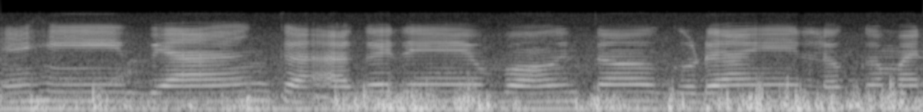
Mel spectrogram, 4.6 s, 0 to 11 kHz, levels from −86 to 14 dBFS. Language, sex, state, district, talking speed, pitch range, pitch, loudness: Odia, female, Odisha, Malkangiri, 105 wpm, 80-95 Hz, 80 Hz, -15 LUFS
